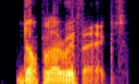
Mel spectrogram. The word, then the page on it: Doppler effect: British English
